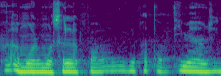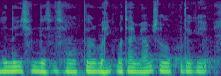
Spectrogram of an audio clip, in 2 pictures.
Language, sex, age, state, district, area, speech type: Manipuri, male, 18-30, Manipur, Bishnupur, rural, spontaneous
